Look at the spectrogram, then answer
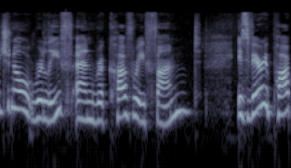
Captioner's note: speaking French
